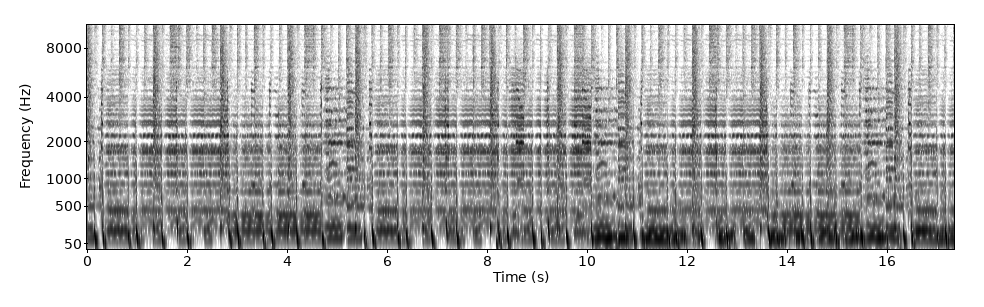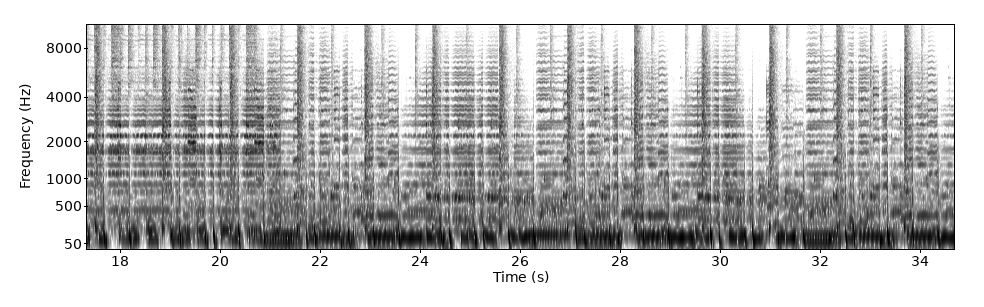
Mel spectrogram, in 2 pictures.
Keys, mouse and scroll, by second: 1.5 x, 3.1 Return, 5.6 Return, 5.6 shift+a, 8.2 click, 10.0 n, 13.4 click, 19.3-24.3 drag, 24.6 click, 27.5 Return, 28.5 scroll down 1, 29.3-31.9 middle drag, 31.9 r.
